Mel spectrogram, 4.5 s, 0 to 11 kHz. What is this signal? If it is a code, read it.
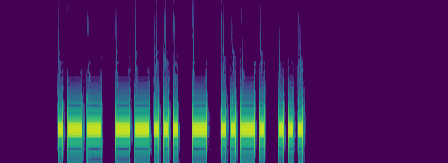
Morse code, heard as a keyed tone, about 25 wpm, 700 Hz. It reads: W7TFS
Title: USA Call Signs - 5 Characters - 25wpm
